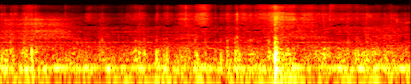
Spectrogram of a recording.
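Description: Faint handling noise of a cardboard box being turned over in the hands: soft scattered rubs and taps, with one sharper tap about three-quarters of the way through.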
